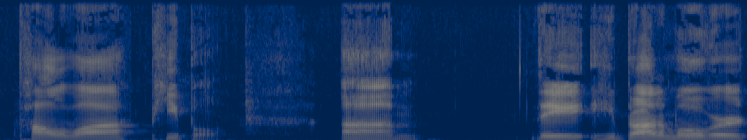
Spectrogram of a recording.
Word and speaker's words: Palawa: Palawa. Yes, I pronounced that right. Palawa people. P-A-L-A-W-A.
